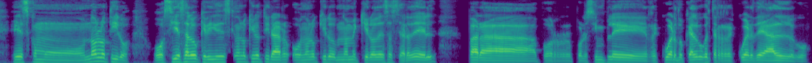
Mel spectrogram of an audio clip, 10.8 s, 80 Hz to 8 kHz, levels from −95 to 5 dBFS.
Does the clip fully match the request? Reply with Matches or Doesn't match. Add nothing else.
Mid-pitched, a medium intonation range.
Doesn't match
